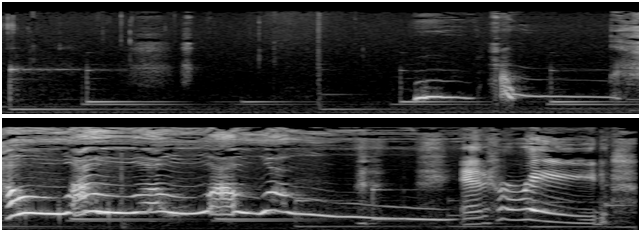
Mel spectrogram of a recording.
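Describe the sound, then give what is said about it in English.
People imitate dogs howling as the pups in a Paw Patrol story, several voices joining in long, wavering, overlapping howls that rise and fall, loud, after a quieter stretch of low humming tones at the start. “All the pups howled.”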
